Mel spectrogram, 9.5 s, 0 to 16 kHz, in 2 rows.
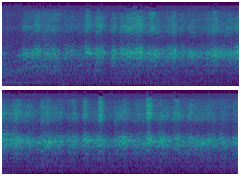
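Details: A huge flock of birds passes over Florida on 31 December 2011, darkening the sky, caught on a camcorder: a dense, unbroken din of many overlapping harsh calls, steady throughout with no single voice standing out.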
